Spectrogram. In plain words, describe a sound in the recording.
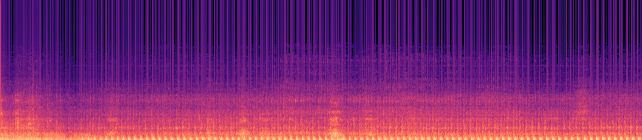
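A four-stroke motocross bike's engine pulls hard on the throttle.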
